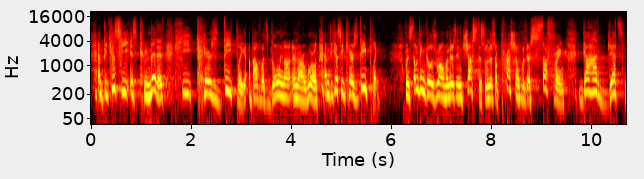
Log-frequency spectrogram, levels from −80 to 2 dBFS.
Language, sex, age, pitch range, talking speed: English, male, 40-59, 140-205 Hz, 195 wpm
